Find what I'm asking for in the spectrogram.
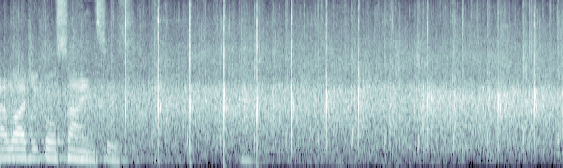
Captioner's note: audience applauds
